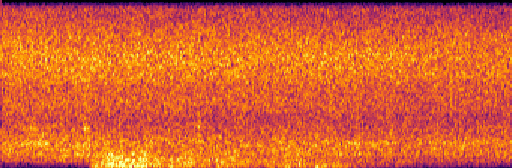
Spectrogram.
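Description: A roll of thunder: a rumble builds about a second in and fades after about two seconds, with a couple of sharper cracks near its end, over a steady background hiss.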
